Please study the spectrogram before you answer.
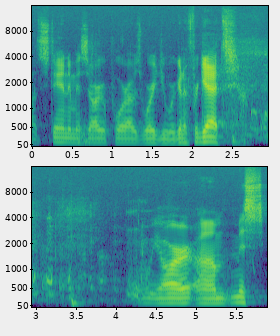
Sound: all laugh

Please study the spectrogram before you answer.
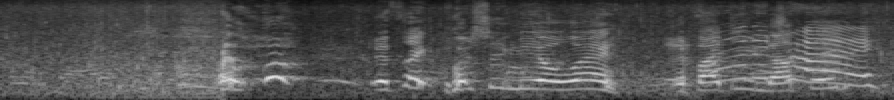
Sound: chuckling

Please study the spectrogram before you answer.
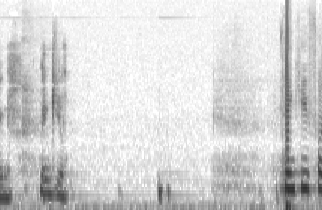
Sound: silence

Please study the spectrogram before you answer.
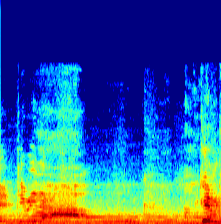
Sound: cries out

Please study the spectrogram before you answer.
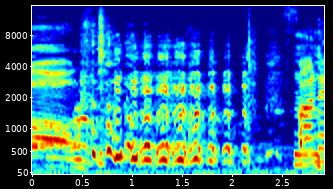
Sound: laughter

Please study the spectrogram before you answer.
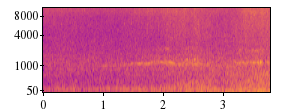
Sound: wind gushing

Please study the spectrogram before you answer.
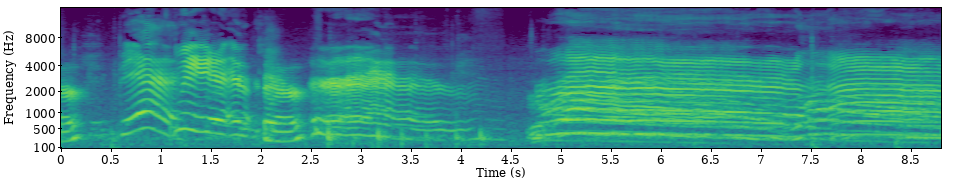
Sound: children imitate bear noise

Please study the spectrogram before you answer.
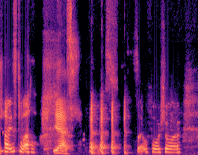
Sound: laughs

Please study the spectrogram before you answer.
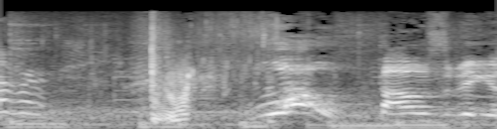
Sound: splash

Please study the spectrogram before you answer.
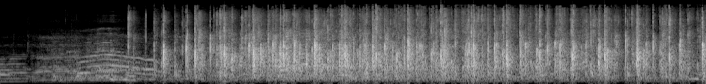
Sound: clapping

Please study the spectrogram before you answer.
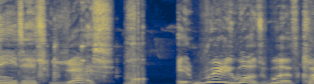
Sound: snorts

